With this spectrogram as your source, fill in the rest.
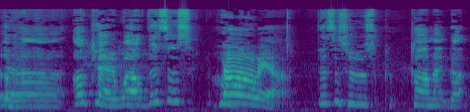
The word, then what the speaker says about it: Dahlia: Well, that's the correct pronunciation of Dahlia. I'm well aware. It's like the flower, the Dahlia.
